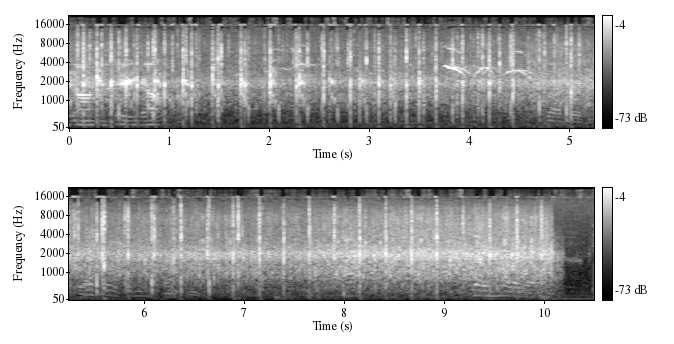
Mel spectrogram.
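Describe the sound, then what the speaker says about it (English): Audience in Mobile's Municipal Auditorium giving the governor a round of applause: dense, steady clapping from a large crowd, sustained for about ten seconds before cutting off abruptly. "let's give the governor one more round of applause for what he's done for city government."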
